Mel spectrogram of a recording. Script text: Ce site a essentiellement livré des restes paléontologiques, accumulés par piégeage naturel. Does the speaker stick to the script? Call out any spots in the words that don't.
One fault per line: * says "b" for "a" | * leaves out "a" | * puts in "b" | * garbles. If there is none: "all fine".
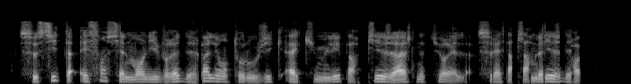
* leaves out "restes"
* garbles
